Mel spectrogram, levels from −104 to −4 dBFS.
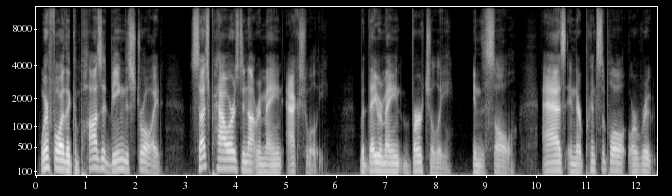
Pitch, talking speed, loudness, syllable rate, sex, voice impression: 110 Hz, 115 wpm, -22 LUFS, 3.9 syllables/s, male, masculine, adult-like, slightly thick, slightly cool, slightly unique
